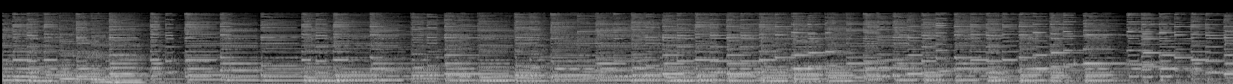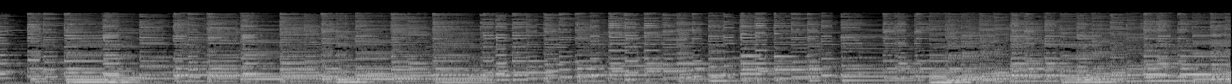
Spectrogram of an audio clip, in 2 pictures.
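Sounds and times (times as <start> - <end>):
keyboard fugue: 0.0 - 24.6.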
